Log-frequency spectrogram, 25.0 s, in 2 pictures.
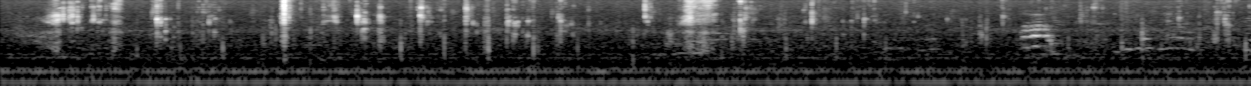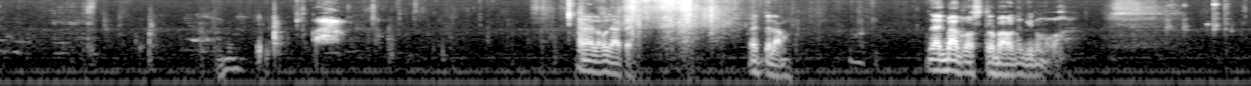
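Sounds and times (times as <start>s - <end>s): low steady hum: 0.0s - 25.0s
chewing soft food: 0.3s - 14.0s, 15.3s - 18.2s.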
